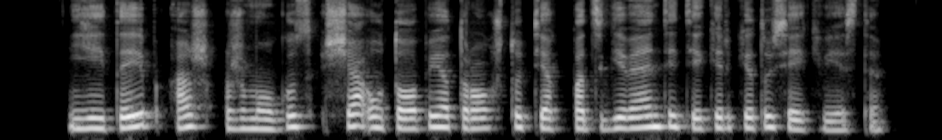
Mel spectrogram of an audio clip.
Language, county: Lithuanian, Vilnius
